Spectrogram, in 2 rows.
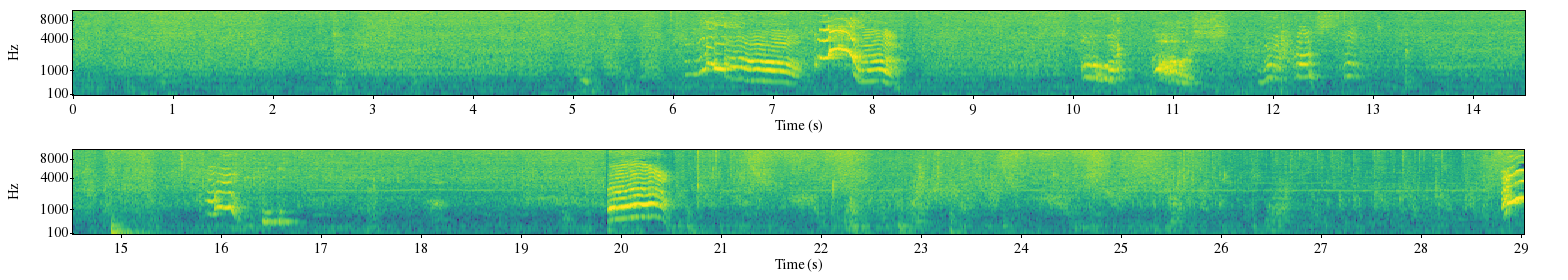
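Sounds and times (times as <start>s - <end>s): water running from shower hose: 0.0s - 29.0s
low thump: 14.8s - 15.4s
girl crying: 15.9s - 16.8s.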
